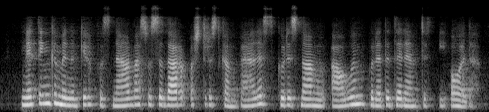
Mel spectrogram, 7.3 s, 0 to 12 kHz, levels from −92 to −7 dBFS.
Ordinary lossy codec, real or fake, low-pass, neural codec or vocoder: Opus, 32 kbps; fake; 7.2 kHz; codec, 16 kHz, 0.2 kbps, FocalCodec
